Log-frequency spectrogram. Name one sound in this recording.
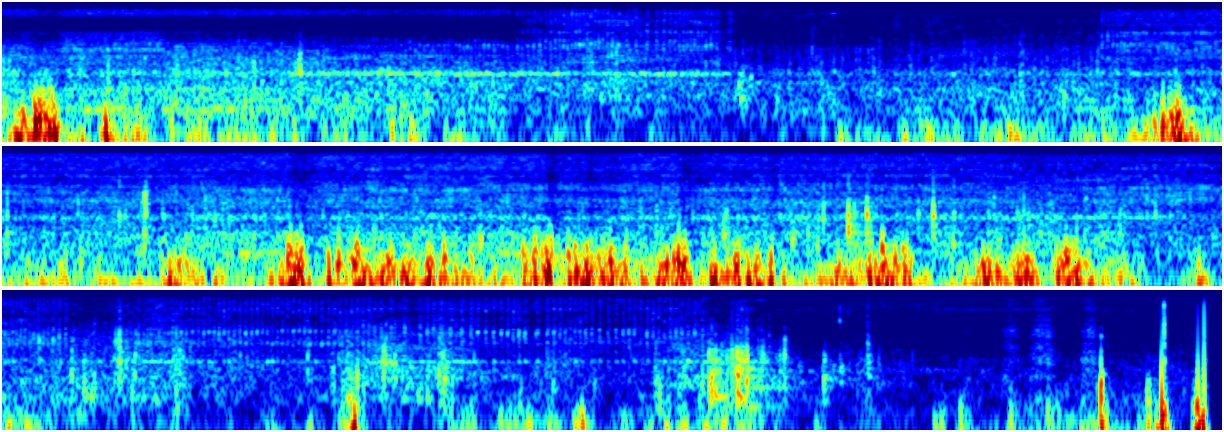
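A mountain bike rattles and clanks over bumps.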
